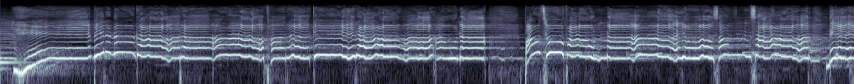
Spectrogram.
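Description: Unaccompanied Nepali folk (dohori) singing: one high voice draws out a long, wavering, ornamented melodic line with no drums or instruments under it. The line breaks off briefly about ten seconds in, then resumes with an upward slide.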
